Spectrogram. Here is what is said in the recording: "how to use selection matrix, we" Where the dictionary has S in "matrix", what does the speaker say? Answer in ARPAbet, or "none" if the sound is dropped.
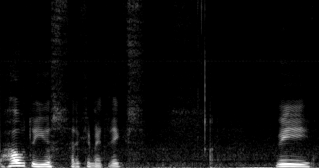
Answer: S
